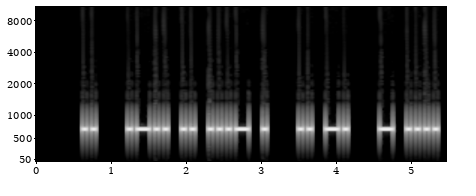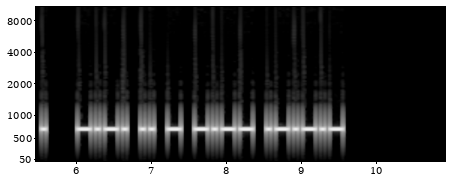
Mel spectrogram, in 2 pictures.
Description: Morse code, heard as a keyed tone, about 20 wpm, 700 Hz. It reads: I LIVE IN THE CITY.
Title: Sentences with 2-Word Phrases - Spoken Beginning - 20wpm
